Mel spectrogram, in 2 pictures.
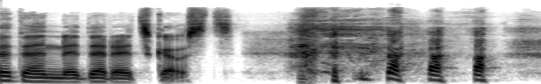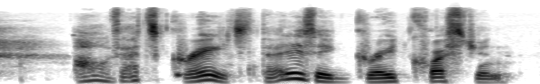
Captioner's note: laughs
